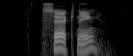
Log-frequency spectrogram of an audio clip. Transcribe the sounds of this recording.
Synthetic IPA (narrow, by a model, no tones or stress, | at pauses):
søːknɪŋ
